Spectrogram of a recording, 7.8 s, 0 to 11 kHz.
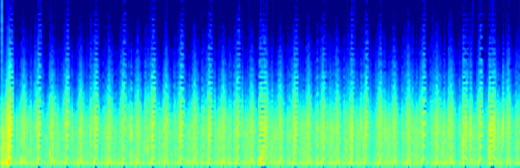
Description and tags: Explor3r Modulated Extreme9 Filtered2
Here I have used a low pass combined with a high pass filter to exclude the top and bottom frequencies.This kind of processing works well for sounds produced by Frequency of Phase Modulation. The resulting sound is less tiring because it lacks the booming bass and shrieking high frequencies.
chaos, chaotic, electronic, explor3r, filter, filtered, modulated, noise, vst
